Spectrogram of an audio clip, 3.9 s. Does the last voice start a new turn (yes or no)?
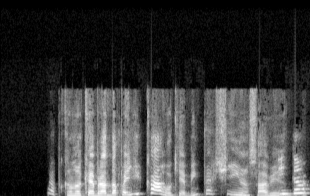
yes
